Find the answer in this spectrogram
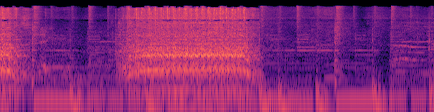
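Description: Domestic electric sewing machine stitching in two short runs: one stops just after the start, and a second runs for about a second and a half, its motor whine rising as it speeds up and falling as it stops.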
